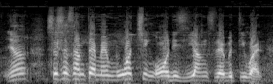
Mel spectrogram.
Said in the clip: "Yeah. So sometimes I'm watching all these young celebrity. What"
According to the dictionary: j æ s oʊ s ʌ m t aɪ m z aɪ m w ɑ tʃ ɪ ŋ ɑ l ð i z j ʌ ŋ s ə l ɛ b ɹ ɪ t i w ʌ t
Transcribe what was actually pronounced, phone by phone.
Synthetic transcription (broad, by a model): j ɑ s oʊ s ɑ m t aɪ m aɪ m w ɑ tʃ ɪ ŋ ɑ l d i s j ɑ ŋ s ə l ɛ b ɹ ɪ t i w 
